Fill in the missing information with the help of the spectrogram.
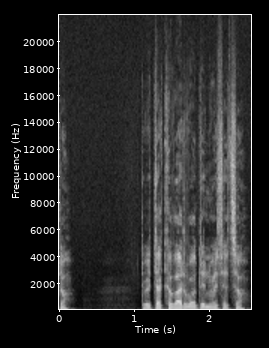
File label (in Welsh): "cyfarfod" Welsh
